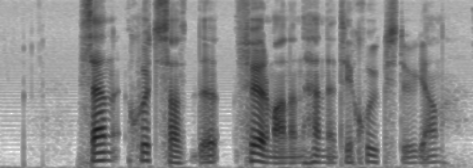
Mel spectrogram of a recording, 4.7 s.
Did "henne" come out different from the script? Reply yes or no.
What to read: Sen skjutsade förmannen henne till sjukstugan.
no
